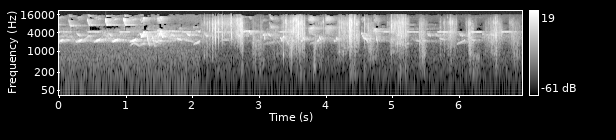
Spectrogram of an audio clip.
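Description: Small birds chirping. Repeated short rising chirps come first, then from about two seconds in a busier scatter of sharp, quick chirps.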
